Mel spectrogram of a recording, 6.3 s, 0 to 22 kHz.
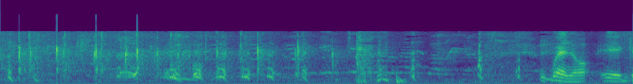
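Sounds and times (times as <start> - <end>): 
small group clapping: 0.0 - 4.2
people chuckling: 0.0 - 5.7
speech: 5.6 - 6.3.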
